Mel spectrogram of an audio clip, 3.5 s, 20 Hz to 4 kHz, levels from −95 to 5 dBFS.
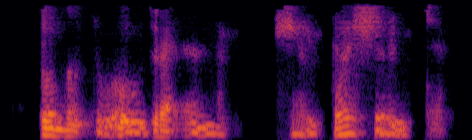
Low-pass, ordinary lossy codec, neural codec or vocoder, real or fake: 3.6 kHz; MP3, 24 kbps; codec, 16 kHz, 1 kbps, FreqCodec, smaller model; fake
